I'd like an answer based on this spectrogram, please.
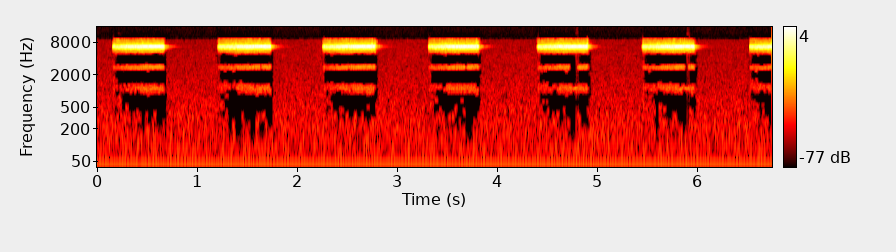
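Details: Ringing song of a bell cricket (알락방울벌레), recorded by the National Institute of Biological Resources in 2020: evenly spaced, bright high-pitched chirps of about half a second, seven in sequence, very regular, with little else audible.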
